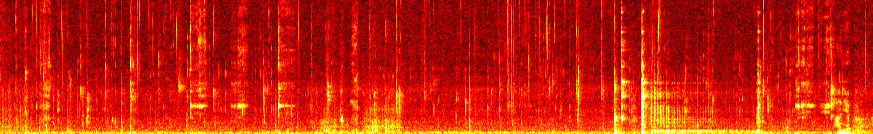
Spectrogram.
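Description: Cutlery clinking against a plate while someone eats homemade lasagna, with soft chewing and scattered scrapes and taps, close and quiet in an ASMR setting, brief speech heard partway through.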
